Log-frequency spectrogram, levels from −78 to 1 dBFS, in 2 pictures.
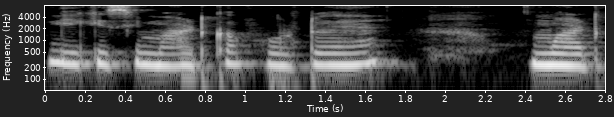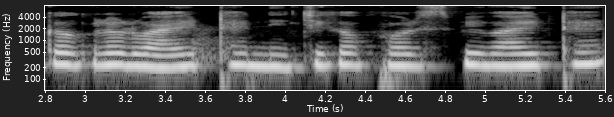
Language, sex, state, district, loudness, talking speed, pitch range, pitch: Hindi, female, Bihar, Patna, -16 LUFS, 180 wpm, 225-250 Hz, 235 Hz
